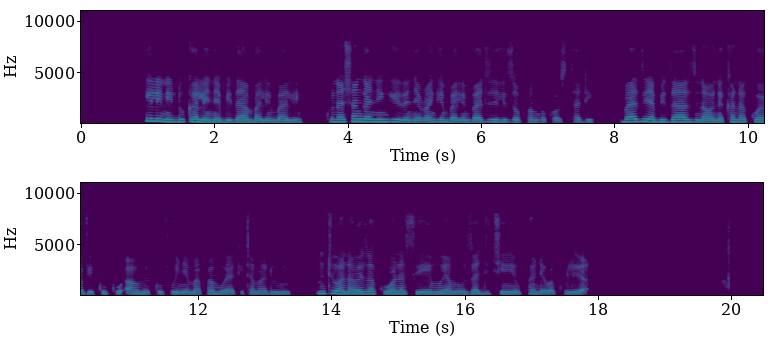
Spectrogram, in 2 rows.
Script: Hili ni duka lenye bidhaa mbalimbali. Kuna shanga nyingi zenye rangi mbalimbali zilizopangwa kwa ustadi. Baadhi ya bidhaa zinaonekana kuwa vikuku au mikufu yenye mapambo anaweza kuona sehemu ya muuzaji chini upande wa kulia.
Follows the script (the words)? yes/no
no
